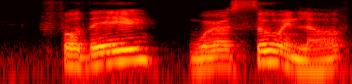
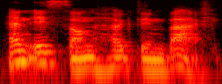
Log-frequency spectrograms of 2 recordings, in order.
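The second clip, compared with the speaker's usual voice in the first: usual speaking voice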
